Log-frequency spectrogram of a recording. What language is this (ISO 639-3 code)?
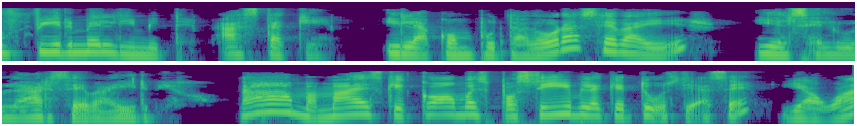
spa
